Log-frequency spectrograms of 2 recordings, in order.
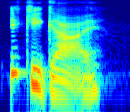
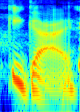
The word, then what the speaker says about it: ikigai: We're going to kick off today's episode with a Japanese concept I've recently discovered called ikigai. Have you heard of this, Beth? – Only from you, and I love the pronunciation. – Ikigai.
